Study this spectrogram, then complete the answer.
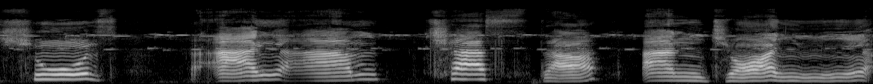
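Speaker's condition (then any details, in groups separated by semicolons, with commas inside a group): Speech impediment; no speech therapy yet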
